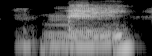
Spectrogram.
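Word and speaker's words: 美: Bacanya Mei.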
